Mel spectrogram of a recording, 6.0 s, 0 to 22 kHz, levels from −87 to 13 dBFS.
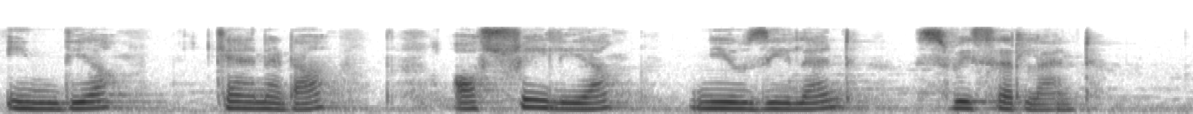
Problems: none marked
